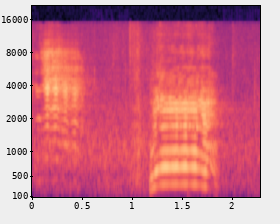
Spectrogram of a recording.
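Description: A goat bleats twice, a short, softer cry followed by a longer, louder, wavering bleat, with no voices around it.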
